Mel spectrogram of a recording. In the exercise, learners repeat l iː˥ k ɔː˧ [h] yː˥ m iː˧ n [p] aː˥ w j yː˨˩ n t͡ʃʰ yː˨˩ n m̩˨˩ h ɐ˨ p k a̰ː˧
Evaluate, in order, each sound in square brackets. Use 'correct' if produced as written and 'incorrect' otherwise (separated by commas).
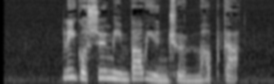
incorrect, correct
